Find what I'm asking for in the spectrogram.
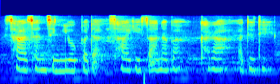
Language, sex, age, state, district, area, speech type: Manipuri, female, 30-45, Manipur, Thoubal, rural, spontaneous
